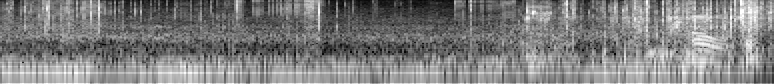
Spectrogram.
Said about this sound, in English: Oh, there you go. He opened the chips, and we heard it live.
